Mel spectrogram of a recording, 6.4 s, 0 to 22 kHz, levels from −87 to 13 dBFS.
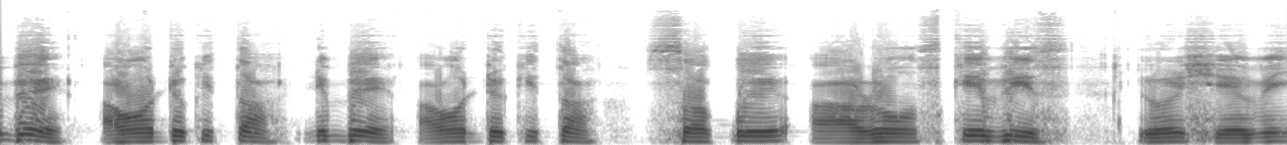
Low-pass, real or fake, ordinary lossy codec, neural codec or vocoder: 19.8 kHz; fake; MP3, 64 kbps; vocoder, 48 kHz, 128 mel bands, Vocos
